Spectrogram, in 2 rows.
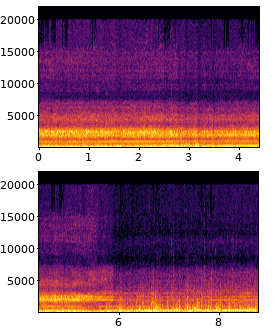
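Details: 1960 Scott-McCulloch 12hp outboard with a 14.1hp McCulloch powerhead, bronze Michigan Wheel prop, 24:1 full-synthetic mix, cruising on the lake: steady high-pitched two-stroke buzz over wind and water rush, smooth with no misses; normal running at speed.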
